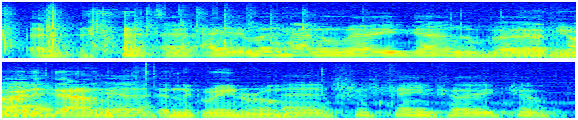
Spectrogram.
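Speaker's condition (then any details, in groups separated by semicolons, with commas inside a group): Cerebral palsy; present since birth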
